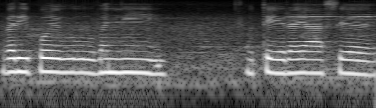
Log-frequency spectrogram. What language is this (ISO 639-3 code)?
snd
